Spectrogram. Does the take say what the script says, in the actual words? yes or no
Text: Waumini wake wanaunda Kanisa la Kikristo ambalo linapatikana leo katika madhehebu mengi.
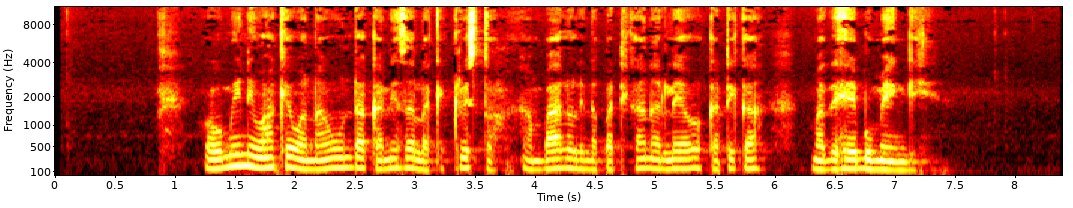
yes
